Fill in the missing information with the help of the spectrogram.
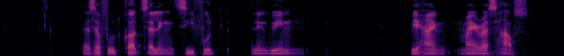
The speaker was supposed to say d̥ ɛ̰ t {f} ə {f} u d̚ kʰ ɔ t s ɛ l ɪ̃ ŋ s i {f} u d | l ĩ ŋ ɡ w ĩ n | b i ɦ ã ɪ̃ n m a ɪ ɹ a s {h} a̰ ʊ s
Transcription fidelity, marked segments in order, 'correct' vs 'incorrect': incorrect: s, correct, correct, correct

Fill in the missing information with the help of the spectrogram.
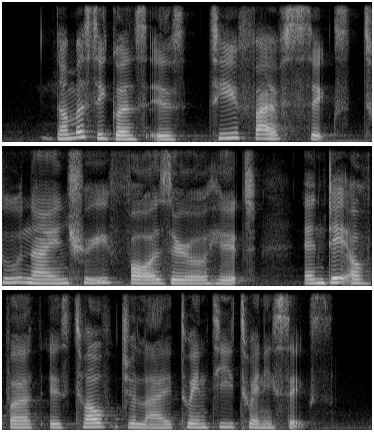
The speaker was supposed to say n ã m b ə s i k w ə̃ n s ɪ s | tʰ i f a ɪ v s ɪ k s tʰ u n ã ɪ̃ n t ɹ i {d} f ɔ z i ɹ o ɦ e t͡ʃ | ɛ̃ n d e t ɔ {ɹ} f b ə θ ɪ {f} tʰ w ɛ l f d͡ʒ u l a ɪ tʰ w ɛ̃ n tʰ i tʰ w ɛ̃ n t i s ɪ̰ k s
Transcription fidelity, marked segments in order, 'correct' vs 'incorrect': incorrect: none, incorrect: none, incorrect: s

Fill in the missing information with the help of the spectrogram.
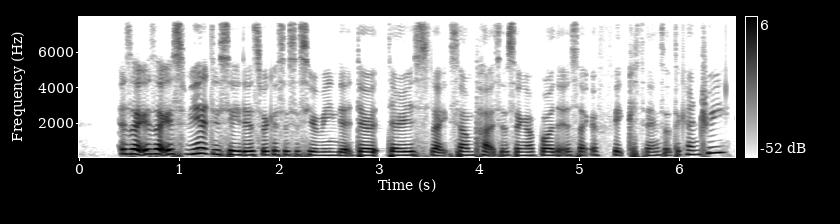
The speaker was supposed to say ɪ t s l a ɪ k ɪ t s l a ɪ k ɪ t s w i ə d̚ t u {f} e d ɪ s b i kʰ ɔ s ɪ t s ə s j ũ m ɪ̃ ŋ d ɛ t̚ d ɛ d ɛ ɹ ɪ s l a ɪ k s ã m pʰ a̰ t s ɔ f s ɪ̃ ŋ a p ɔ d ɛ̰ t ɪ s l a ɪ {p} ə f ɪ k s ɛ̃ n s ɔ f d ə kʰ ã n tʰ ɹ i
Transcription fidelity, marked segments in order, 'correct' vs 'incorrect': incorrect: s, incorrect: k

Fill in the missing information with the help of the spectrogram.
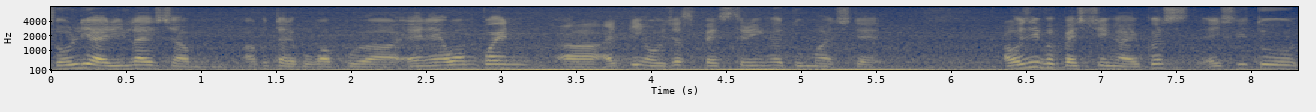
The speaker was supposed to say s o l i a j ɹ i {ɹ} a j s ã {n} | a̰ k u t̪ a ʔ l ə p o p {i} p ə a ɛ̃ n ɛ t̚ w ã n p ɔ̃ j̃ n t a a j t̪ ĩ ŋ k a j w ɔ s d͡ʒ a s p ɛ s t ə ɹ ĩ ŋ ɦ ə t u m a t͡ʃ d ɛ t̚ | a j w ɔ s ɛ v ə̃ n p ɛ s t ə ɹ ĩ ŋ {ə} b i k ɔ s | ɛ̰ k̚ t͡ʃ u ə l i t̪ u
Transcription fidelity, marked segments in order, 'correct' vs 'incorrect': incorrect: l, incorrect: m, incorrect: a, incorrect: a

